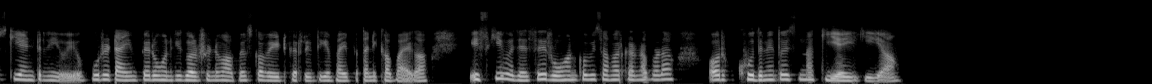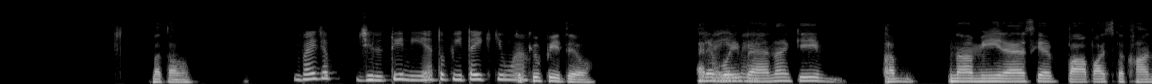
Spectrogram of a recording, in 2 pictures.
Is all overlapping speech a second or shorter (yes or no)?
yes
